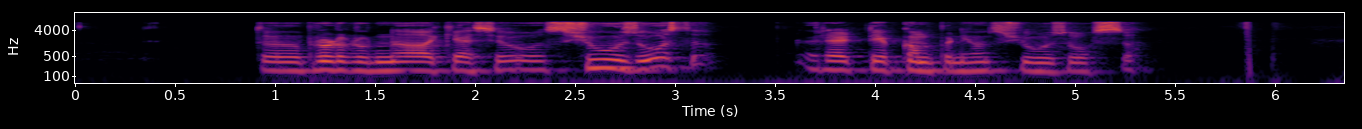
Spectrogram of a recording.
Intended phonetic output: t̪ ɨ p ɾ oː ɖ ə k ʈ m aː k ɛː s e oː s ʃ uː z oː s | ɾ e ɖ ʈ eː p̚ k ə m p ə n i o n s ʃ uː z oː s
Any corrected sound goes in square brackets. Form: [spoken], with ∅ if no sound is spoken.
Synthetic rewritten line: t̪ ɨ p ɾ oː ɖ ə k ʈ [n] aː k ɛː s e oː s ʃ uː z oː s | ɾ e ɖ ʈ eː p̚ k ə m p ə n i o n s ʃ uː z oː s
